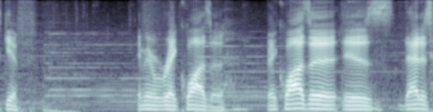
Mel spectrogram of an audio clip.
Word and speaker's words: Rayquaza: Rayquaza is that is how you pronounce it. I reject anyone who who calls it Rayquaza because it's just wrong.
